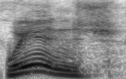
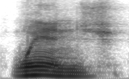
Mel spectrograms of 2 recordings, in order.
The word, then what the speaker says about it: Wenge: According to Wikipedia, the word W-E-N-G-E pronounced W-H-E-N-J, Winge. And then if you actually Google W-E-N-G-E, pronounce, it comes up and it says it for you and it says Winge, W-E-N-J.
